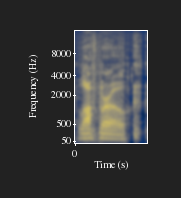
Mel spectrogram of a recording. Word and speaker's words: Loughborough: Loughborough? – I would say Loughborough, yeah. – Okay, Loughborough I'm not familiar with it, I can't say.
